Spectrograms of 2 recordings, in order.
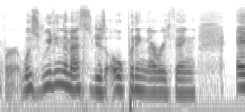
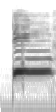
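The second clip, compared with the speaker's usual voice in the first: high, loud imitated phone ding; ping it out like a phone alert; mock message chime; notification ding; 13 semitones higher, 8 dB louder than usual.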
